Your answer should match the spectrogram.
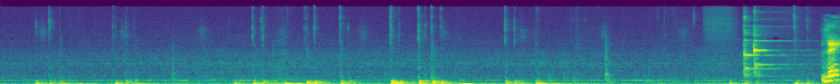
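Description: Typing on a computer keyboard: irregular key clicks and thumps as a sentence is typed in. Near the end comes a short, bright chime from the language-learning app, marking the answer as correct.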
